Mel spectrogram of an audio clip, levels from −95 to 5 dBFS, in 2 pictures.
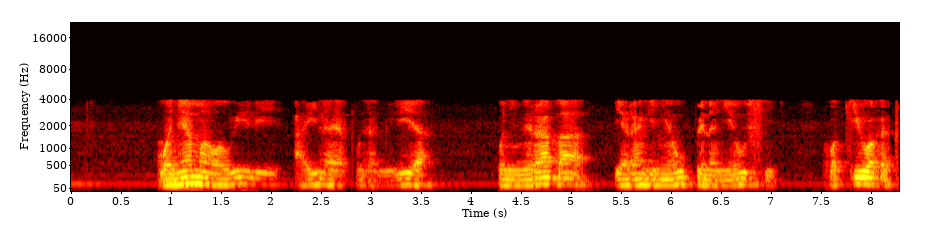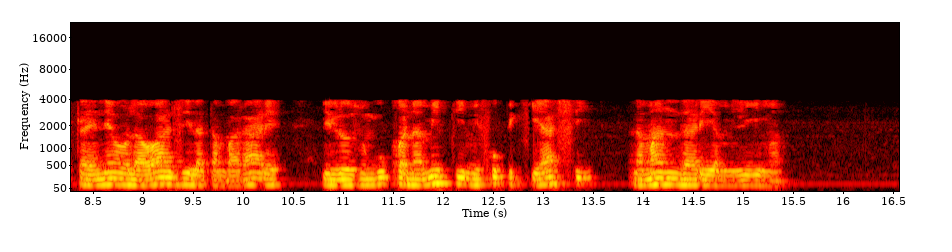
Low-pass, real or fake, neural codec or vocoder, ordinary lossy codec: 7.2 kHz; real; none; AAC, 16 kbps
